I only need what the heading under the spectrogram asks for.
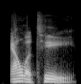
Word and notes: allottee: American English

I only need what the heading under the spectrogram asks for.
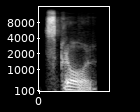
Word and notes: scrawl: Indian

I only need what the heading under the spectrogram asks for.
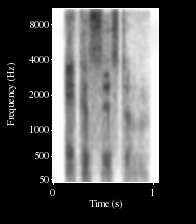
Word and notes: ecosystem: British English

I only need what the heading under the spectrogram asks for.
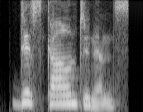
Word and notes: discountenance: Indian

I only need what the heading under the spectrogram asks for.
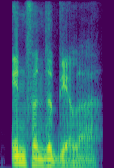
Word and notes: infundibular: British English

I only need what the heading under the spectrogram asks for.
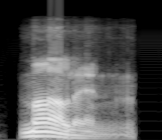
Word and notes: marlin: British English

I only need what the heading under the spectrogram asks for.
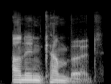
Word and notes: unencumbered: British English

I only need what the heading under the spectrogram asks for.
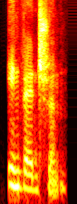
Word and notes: invention: Indian

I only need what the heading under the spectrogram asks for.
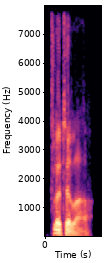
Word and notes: flotilla: British English

